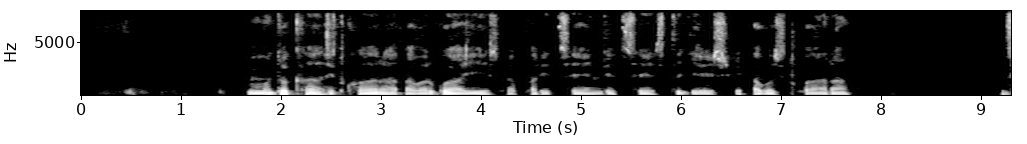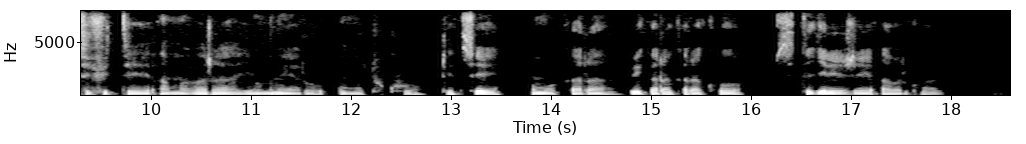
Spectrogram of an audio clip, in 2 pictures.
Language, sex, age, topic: Kinyarwanda, male, 25-35, government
